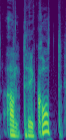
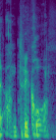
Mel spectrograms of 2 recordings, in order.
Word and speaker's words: entrecote: Eftersom det är ett e efter t ska det T uttalas entrecote och inte entrecote.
